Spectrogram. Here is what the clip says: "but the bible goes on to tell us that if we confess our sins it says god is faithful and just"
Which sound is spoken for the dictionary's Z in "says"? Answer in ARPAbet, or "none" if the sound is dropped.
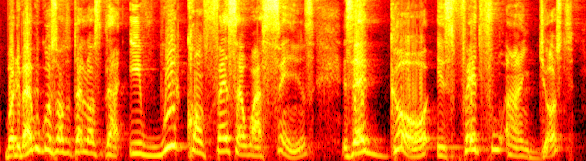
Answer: none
